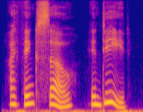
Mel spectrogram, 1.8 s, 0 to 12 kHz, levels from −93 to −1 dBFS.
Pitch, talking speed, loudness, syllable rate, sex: 225 Hz, 135 wpm, -17 LUFS, 3.9 syllables/s, female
